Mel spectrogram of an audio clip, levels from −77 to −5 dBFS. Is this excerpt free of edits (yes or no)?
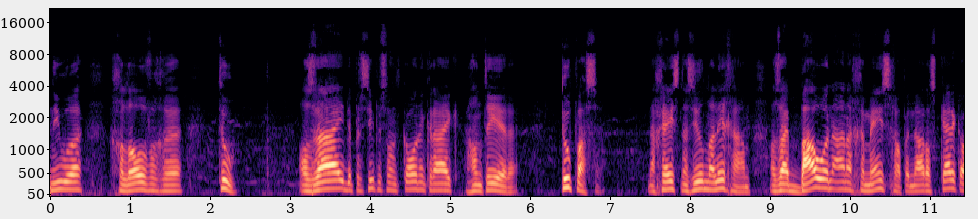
yes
